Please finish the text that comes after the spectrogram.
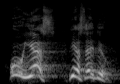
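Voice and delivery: high-pitched hurried assurance; acted desperate eagerness; eager tourist.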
